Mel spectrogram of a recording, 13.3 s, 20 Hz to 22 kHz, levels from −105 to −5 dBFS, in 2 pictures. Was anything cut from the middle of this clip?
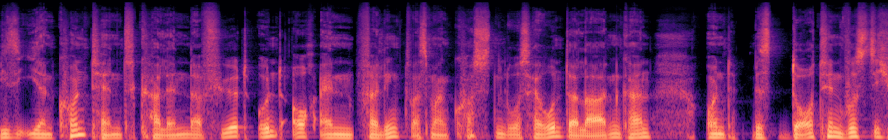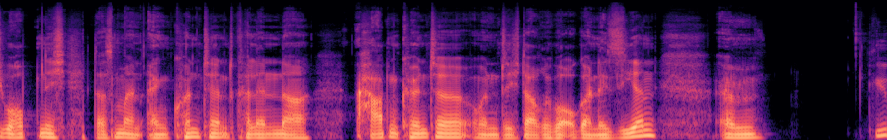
yes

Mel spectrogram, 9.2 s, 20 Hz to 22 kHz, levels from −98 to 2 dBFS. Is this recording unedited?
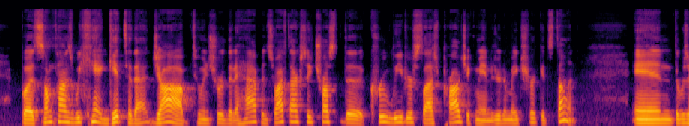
no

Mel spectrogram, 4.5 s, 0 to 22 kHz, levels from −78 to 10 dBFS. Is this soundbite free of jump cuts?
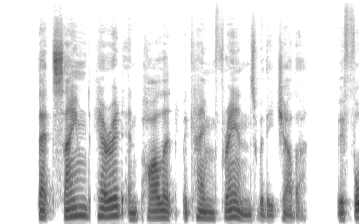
no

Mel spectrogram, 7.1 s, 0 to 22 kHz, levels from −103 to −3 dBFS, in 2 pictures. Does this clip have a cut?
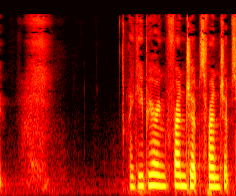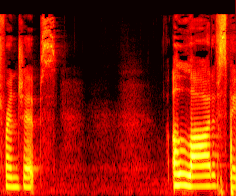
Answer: no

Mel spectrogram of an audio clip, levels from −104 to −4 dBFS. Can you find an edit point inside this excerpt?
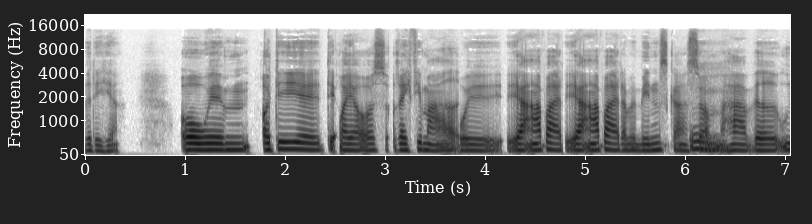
yes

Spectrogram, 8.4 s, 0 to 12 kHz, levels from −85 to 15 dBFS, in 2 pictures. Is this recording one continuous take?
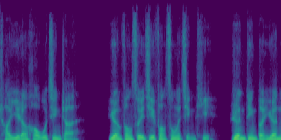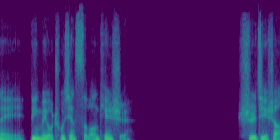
no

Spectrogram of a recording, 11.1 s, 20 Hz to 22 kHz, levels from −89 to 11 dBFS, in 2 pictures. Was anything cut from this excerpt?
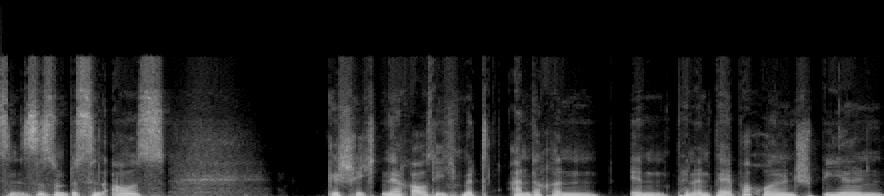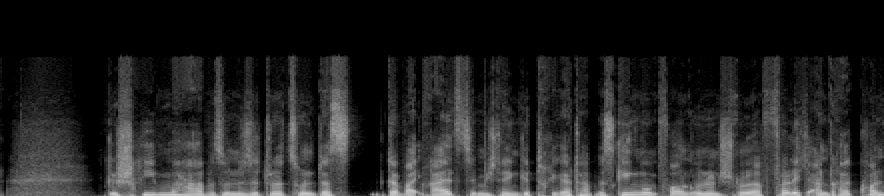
yes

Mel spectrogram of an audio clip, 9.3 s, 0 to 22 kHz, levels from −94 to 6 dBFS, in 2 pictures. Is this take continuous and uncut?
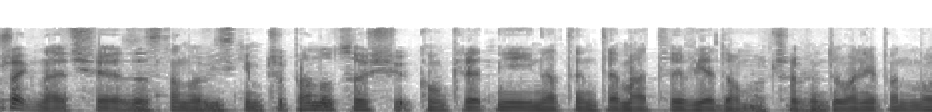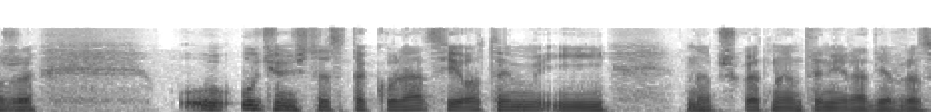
yes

